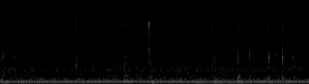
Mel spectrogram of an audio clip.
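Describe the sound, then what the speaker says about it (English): Quiet, close clatter of fingers typing a search on a computer keyboard, irregular clusters of key taps over a faint steady hum, no voices. "Type this in there"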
